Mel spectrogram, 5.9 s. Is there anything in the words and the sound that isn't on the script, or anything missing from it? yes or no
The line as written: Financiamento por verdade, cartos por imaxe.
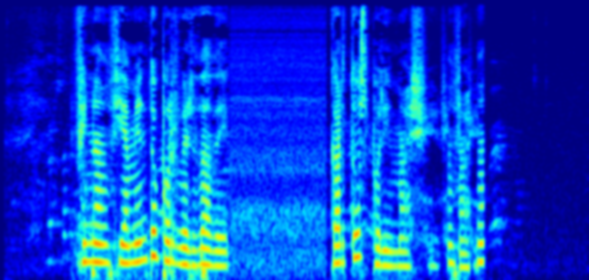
yes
